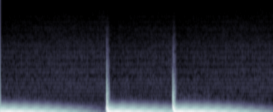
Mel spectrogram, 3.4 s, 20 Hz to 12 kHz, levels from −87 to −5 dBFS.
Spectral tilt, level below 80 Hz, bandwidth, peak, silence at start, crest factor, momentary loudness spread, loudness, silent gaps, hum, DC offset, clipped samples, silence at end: -12 dB/octave; -16 dBFS; 1.6 kHz; 0 dBFS; 0 s; 14 dB; 16 LU; -19 LUFS; none; none; under 0.1%; under 0.1%; 0.1 s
